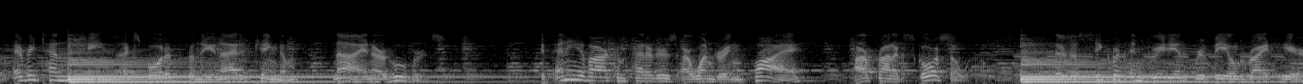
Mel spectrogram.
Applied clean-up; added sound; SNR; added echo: none; Guitar; -1 dB; none.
